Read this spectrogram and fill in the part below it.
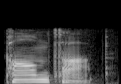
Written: palmtop

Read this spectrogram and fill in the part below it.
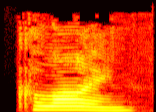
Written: coline

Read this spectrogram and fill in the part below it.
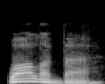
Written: wallaba

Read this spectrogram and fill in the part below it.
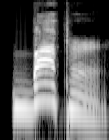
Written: bopper

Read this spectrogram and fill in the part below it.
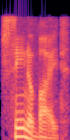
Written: coenobite

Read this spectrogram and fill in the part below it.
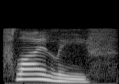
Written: flyleaf

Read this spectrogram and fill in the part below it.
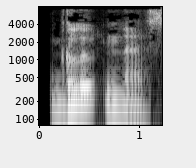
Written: glutinosity

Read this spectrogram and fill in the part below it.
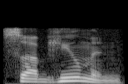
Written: subhuman

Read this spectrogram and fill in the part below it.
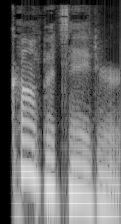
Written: compotatory

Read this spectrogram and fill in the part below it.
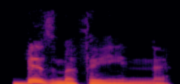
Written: bismuthine

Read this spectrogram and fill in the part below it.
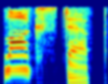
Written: lockstep

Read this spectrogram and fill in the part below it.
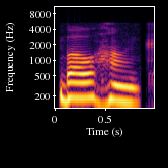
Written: bohunk

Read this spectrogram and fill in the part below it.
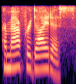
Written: Hermaphroditus

